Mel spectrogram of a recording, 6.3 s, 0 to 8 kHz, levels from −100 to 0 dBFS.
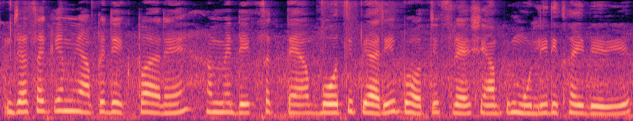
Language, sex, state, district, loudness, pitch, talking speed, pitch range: Hindi, male, Rajasthan, Jaipur, -18 LUFS, 220 Hz, 265 wpm, 210-235 Hz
